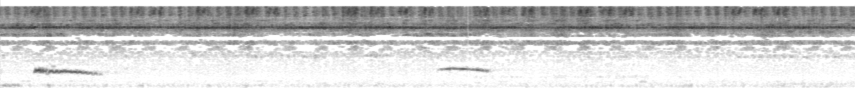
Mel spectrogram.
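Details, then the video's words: Village crickets at night keep up an unbroken, thin, high-pitched trill with a rhythmic throb; two short sliding whistles stand out briefly, one near the start and one midway. "Relaxing Night Crickets Sound in Village"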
